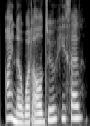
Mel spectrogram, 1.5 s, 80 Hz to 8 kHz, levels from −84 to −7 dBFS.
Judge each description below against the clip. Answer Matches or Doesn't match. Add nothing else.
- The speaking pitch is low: Doesn't match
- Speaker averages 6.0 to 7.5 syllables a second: Doesn't match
